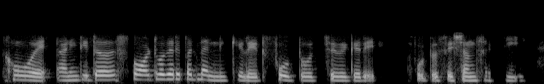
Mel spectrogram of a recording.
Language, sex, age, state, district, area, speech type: Marathi, female, 30-45, Maharashtra, Kolhapur, rural, conversation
